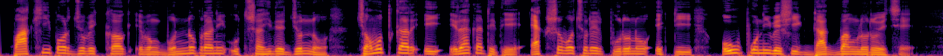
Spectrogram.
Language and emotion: Bengali, neutral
